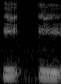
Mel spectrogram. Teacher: इस स्वर के उच्चारण में मुख द्वार लगभग बंद रहता है। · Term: संवृत स्वर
